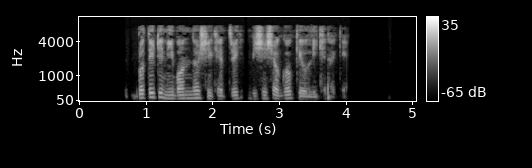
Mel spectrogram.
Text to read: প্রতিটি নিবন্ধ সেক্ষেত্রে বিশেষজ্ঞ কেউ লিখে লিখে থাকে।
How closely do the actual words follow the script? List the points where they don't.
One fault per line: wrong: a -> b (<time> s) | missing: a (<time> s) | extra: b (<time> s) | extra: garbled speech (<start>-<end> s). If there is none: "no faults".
missing: লিখে (3.7 s)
